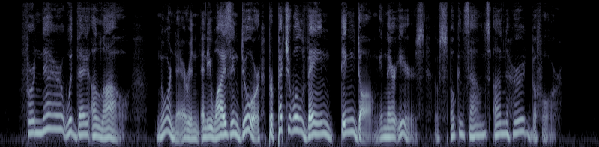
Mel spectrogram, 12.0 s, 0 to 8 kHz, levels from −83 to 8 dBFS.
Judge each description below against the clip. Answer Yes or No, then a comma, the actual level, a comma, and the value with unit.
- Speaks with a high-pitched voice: No, medium, 165 Hz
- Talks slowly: Yes, slow, 105 wpm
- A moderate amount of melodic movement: No, wide, 6.2 semitones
